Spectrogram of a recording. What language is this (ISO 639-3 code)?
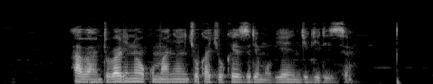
lug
